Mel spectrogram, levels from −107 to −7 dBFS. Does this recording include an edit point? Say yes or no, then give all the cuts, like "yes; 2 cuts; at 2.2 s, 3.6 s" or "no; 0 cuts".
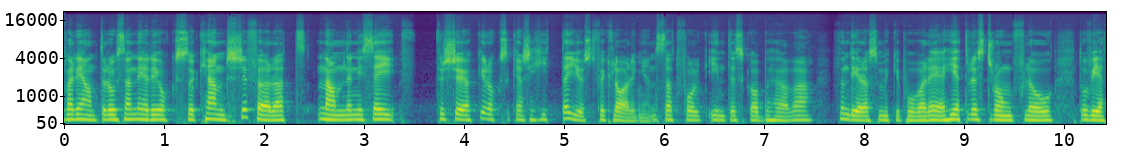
no; 0 cuts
